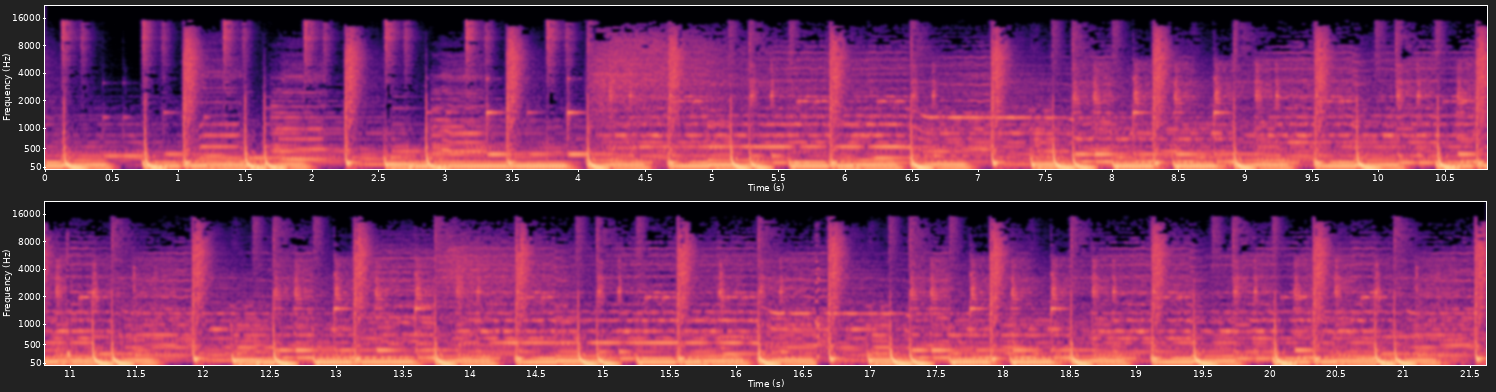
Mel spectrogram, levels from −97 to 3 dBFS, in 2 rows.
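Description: The audio has two short bursts of damaged data in a compressed stream, at 10.96 to 11.00 s and 16.58 to 16.62 s. Each is brief. Corrupted bytes made the decoder misread frames, lose sync and hunt for the next header.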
